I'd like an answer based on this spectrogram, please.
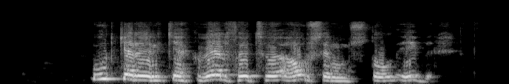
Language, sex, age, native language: Icelandic, male, 70-79, Icelandic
